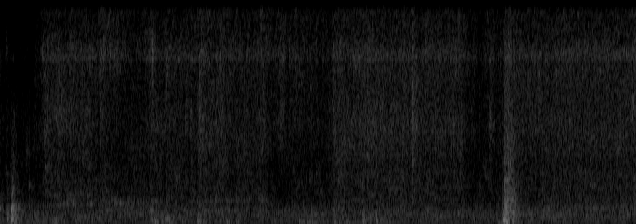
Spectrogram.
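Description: Running tap water splashes steadily into a kitchen sink while a dish is washed, a continuous near wash with a few brief clatters and knocks.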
